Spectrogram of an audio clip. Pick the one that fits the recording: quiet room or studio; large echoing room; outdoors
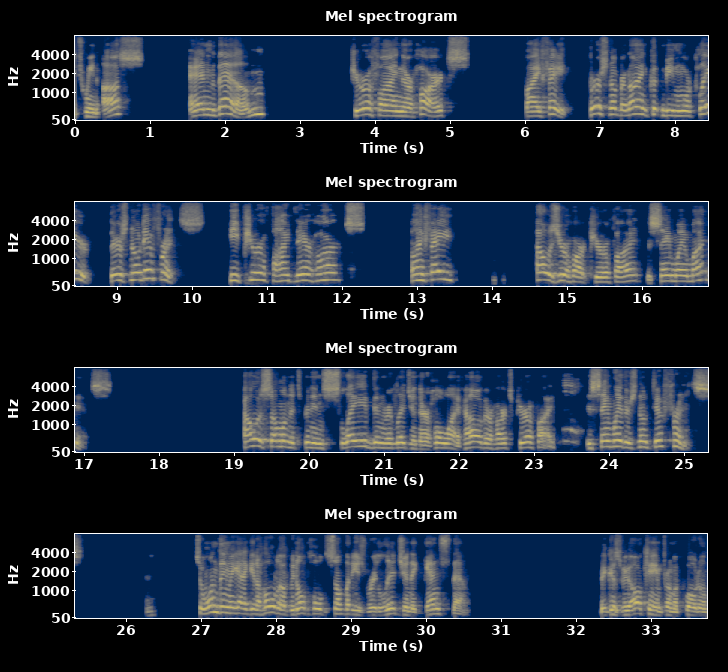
large echoing room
